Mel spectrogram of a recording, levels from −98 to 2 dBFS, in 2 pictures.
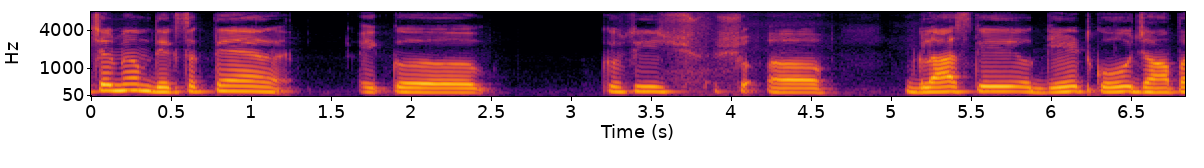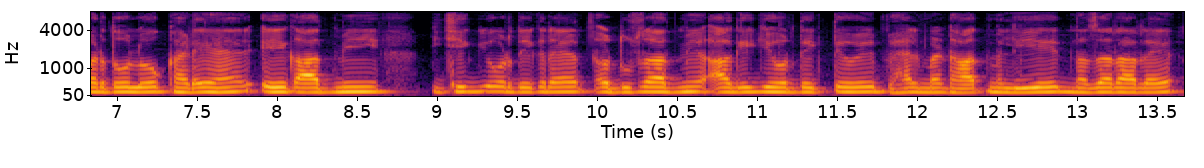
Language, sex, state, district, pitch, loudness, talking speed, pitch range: Hindi, male, Uttar Pradesh, Gorakhpur, 165 Hz, -18 LUFS, 200 wpm, 155-170 Hz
